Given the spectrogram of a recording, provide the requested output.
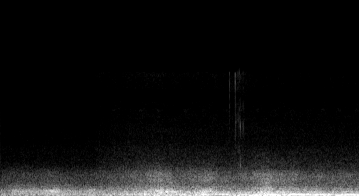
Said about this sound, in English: Okay, here's another plane.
